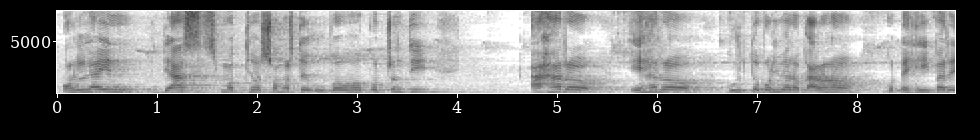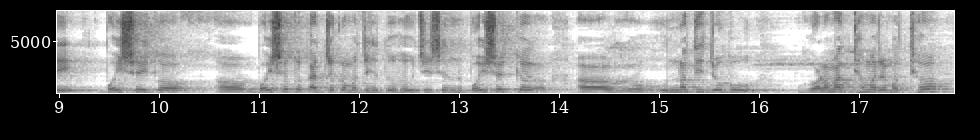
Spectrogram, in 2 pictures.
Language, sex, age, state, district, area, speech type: Odia, male, 60+, Odisha, Jajpur, rural, spontaneous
